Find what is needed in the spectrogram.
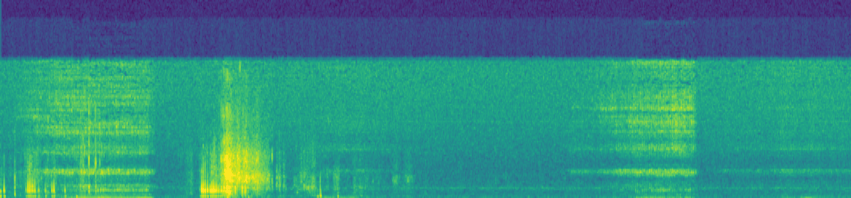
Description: My little girl dog snores so loud, I think she needs a cpap machine for sleep apnea.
